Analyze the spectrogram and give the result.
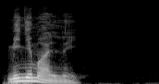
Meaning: minimal
- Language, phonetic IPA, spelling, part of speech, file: Russian, [mʲɪnʲɪˈmalʲnɨj], минимальный, adjective, Ru-минимальный.ogg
